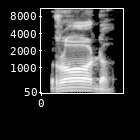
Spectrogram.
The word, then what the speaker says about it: read: रीड, रैड, रैड, तीनों form same है बट इसको रैड पढ़ा जाता है, इसको भी रैड पढ़ा जाता है। फॉर्म सेम है, इसको रैड पढ़ते हैं, रैड। इसको भी क्या रीड किया जाता है, रैड।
